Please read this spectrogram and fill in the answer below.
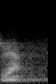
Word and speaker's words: ren: In Confucius philosophy, the fundamental virtue of a human being is called Ren, spelled Jen for reasons best known to Chinese scholars. I don't know what they are, but it's pronounced Ren.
